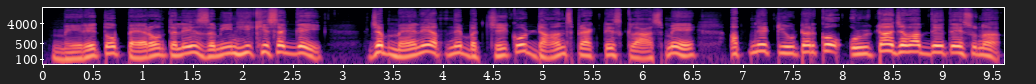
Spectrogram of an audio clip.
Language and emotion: Hindi, surprised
